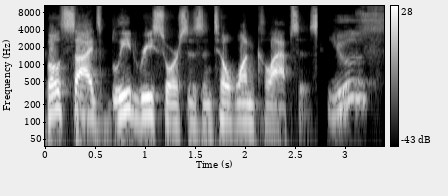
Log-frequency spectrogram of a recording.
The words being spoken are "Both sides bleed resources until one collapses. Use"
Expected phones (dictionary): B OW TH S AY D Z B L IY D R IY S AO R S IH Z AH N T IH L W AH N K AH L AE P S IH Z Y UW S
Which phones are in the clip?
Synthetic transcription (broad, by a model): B OW TH S AY D Z B L IY D R IY S AO R S IH Z AH N T IH L W AH N K AH L AE P S IH Z Y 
